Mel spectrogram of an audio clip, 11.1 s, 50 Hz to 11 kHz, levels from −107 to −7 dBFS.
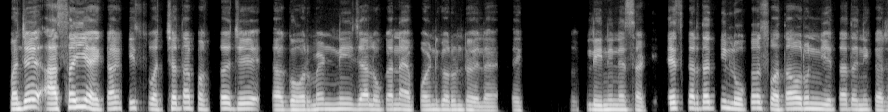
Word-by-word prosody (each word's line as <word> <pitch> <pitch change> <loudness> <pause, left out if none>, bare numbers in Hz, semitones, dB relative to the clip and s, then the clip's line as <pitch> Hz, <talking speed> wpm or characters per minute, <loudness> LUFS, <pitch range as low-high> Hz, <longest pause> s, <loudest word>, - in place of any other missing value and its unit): म्हणजे 180 +8 +6 0.2
असंही 200 +7 +5
आहे 155 -6 +6
का 155 +4 -1
की 170 +1 -6
स्वच्छता 165 0 -2
फक्त 145 +1 -6 0.2
जे 155 +1 0 0.3
अ, 130 0 +1
गव्हर्नमेंटनी 145 +4 0
ज्या 140 0 0
लोकांना 135 +1 -2
अपॉइंट 130 +1 -3
करून 130 -1 -1
ठेवलंय 115 -3 -3 0.3
एक 115 - -9 0.6
अ, - - -23
क्लीनीनेससाठी, 130 -2 -1 0.2
तेच 170 0 +1
करतात 175 +1 +1
की 185 -3 0
लोक 150 +1 0
स्वतः 150 -3 -1
वरून 155 -1 +2
येतात 140 0 -3
आणि 135 0 -2
कर 120 -2 -3
140 Hz, 145 wpm, -22 LUFS, 130-160 Hz, 0.6 s, म्हणजे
